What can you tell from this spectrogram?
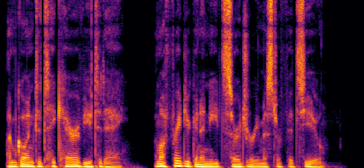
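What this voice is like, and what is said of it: Lilting female character voice. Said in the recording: “in her lilting voice”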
